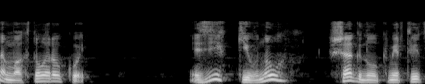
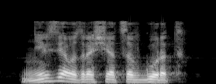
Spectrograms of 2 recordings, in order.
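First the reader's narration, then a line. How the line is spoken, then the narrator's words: Categorical declaration. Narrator (Russian): категоричным тоном заявил Бескудников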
